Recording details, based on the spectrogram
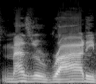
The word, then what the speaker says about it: Maserati: No, it's Maserati, mate. Maserati. – Maserati.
